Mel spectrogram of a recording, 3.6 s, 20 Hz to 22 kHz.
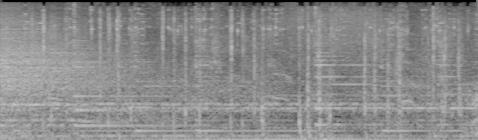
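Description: Roach, a horse in The Witcher 3, gallops in a fast, steady clip-clop of hooves, loud and close, under a busy in-game backdrop.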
